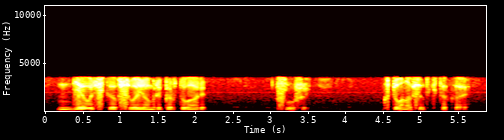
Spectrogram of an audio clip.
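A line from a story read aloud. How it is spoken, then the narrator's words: Quiet question. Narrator (Russian): тихонько спросил Мазур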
